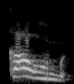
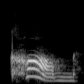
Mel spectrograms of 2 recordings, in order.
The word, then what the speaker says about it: calm: everybody tries to say come no it is a small or English spelling that if L goes before M we don't usually pronounce it so we say come are you calm right now are you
